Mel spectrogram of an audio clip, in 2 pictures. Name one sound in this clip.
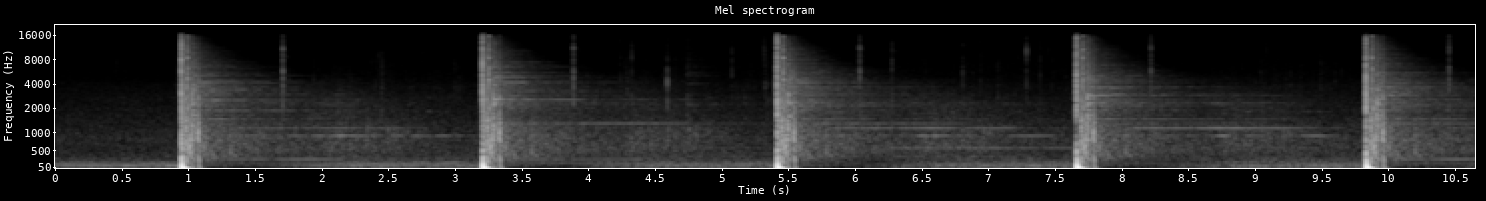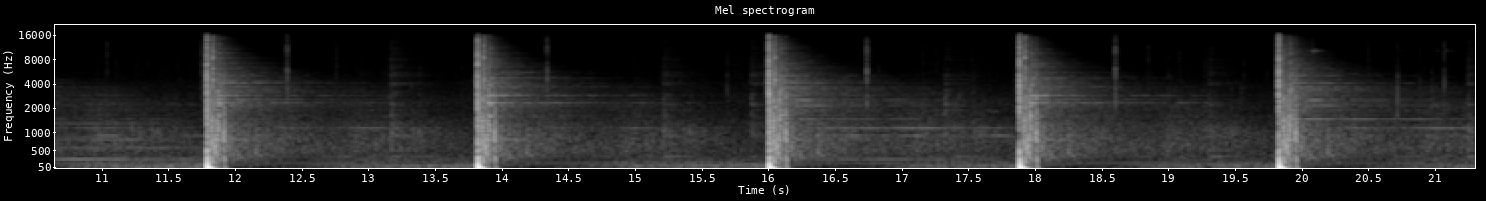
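A pistol fires single loud shots at a steady pace outdoors, each ringing out and fading.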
